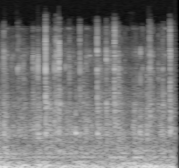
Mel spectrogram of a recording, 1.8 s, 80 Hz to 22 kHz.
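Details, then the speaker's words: Old rotating roof vent fan on a Vauxhall Movano campervan, turned by hand. It gives an uneven dry rattle and scattered clicks over a low rumble, and it rattles loudly when driving above 40–50 mph. The vent bearing is worn out. "The bearing is pretty much on its way out. And if I give it a little rotate, you can probably hear how bad it is."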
